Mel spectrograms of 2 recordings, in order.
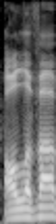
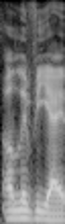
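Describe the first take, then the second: First: The name is said with three syllables. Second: The name is said with four syllables. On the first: The speaker calls it wrong. "Some people say I say his name wrong, like Oliver" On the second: The speaker calls it right. "It's Olivier. That's the way I say it"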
